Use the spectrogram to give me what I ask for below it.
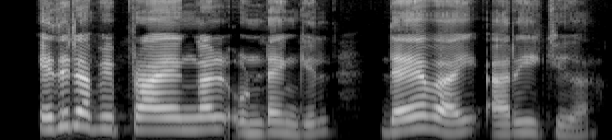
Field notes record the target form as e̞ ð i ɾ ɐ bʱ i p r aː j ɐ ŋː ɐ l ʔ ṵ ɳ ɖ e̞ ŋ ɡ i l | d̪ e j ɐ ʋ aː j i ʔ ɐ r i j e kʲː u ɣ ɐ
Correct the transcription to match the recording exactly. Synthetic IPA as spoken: e̞ ð i ɾ ɐ bʱ i p r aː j ɐ ŋː ɐ ɭ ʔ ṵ ɳ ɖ e̞ ŋ ɡ i l | d̪ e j ɐ ʋ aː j i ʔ ɐ r i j i kʲː u ɣ ɐ

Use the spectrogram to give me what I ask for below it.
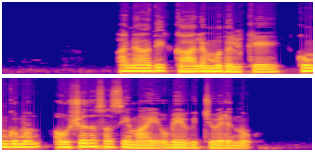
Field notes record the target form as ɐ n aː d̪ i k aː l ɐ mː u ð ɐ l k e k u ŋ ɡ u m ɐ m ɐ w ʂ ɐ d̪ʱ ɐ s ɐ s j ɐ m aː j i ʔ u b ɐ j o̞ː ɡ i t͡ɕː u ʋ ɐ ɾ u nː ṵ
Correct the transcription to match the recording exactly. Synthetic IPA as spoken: ɐ n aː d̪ i k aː l ɐ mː u ð ɐ l k e k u ŋ ɡ u m ɐ m ɐ w ʂ ɐ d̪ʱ ɐ s ɐ s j ɐ m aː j i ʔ u b ɐ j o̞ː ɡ i t͡ɕː u ʋ ɐ ɾ u nː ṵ

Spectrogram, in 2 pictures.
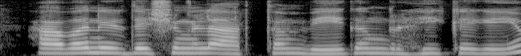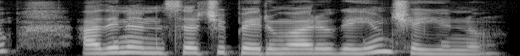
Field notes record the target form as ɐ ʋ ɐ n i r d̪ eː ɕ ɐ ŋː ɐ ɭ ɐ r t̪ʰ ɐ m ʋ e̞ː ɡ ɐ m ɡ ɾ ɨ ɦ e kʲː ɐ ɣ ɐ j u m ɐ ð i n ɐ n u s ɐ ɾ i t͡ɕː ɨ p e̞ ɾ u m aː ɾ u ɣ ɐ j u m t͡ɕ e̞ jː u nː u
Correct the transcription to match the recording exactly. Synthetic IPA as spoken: ɐ ʋ ɐ n i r d̪ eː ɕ ɐ ŋː ɐ ɭ ɐ r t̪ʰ ɐ m ʋ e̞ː ɡ ɐ m ɡ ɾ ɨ ɦ i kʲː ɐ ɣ ɐ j u m ɐ ð i n ɐ n u s ɐ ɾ i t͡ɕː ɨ p e̞ ɾ u m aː ɾ u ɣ ɐ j u m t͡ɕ e̞ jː u nː u

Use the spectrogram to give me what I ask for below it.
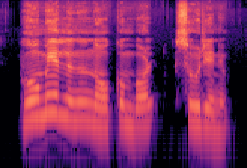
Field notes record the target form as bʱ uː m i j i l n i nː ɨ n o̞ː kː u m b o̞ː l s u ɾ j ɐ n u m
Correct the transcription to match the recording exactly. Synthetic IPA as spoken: bʱ uː m i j i l n i nː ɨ n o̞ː kː u m b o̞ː ɭ s uː ɾ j ɐ n u m

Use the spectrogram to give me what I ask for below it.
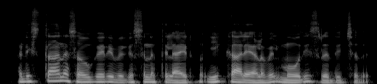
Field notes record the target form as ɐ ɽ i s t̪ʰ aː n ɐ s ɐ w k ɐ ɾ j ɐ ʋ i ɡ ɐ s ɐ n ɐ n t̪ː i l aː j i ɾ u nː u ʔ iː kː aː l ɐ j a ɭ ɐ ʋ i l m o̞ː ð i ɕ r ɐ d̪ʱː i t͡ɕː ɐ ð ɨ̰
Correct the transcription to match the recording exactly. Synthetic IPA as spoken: ɐ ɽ i s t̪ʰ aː n ɐ s ɐ w k ɐ ɾ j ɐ ʋ i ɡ ɐ s ɐ n ɐ t̪ː i l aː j i ɾ u nː u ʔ iː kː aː l ɐ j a ɭ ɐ ʋ i l m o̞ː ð i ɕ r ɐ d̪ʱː i t͡ɕː ɐ ð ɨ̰

